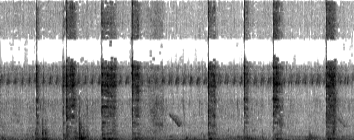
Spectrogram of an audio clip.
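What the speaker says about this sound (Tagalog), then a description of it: "Ayan, halu-haluin lang natin." Food being stirred in a frying pan with added seasoning, a utensil scraping and clinking against the pan in repeated sharp strokes over a soft, steady sizzle; no voices.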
